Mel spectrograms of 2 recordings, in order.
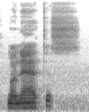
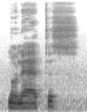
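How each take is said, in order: No difference in how they are said.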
